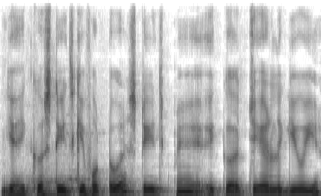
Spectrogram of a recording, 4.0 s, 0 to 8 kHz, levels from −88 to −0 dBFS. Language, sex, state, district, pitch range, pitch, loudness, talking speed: Hindi, male, Chandigarh, Chandigarh, 120-125 Hz, 120 Hz, -17 LUFS, 195 wpm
